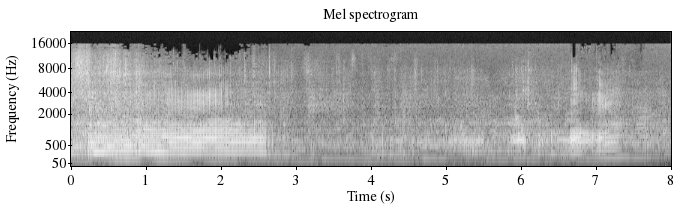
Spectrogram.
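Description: Toyota Corolla coupe rally car passing at high revs, its engine holding one steady note and then dropping away about two and a half seconds in as it lifts off. Near the end a second rally car's engine rises as it approaches.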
